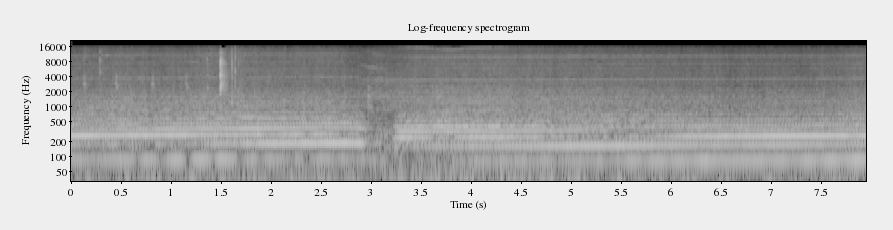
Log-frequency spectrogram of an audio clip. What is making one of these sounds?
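A truck's diesel engine drones steadily, briefly dropping off as the gears shift.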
